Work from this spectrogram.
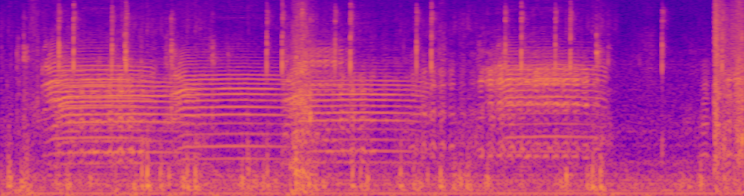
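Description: Repeated bleats from Minecraft sheep, three or four wavering calls in close succession over a steady low hum, fairly loud and near.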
